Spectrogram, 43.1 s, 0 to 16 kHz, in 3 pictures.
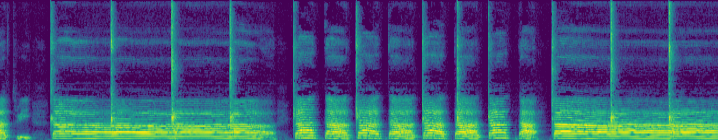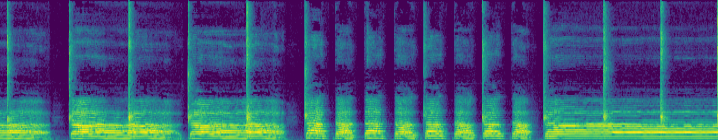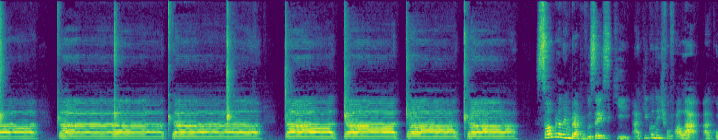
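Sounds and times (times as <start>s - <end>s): woman chanting syllables: 0.0s - 43.0s
sharp hand beat: 26.2s - 26.8s.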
